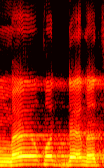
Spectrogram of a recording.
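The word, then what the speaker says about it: ما قدمت: Alimat nafsum ma qad, hati-hati maknya tidak dibaca lurus tapi diayun. Alimat nafsum ma qaddamat wa akharat, ya.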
